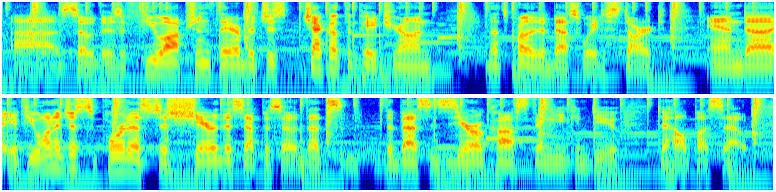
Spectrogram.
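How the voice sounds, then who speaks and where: A man hosting a podcast, talking in an easygoing, chatty way. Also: sits low. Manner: easygoing, chatty, quick laughs. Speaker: podcast host. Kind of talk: casual podcast chat.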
